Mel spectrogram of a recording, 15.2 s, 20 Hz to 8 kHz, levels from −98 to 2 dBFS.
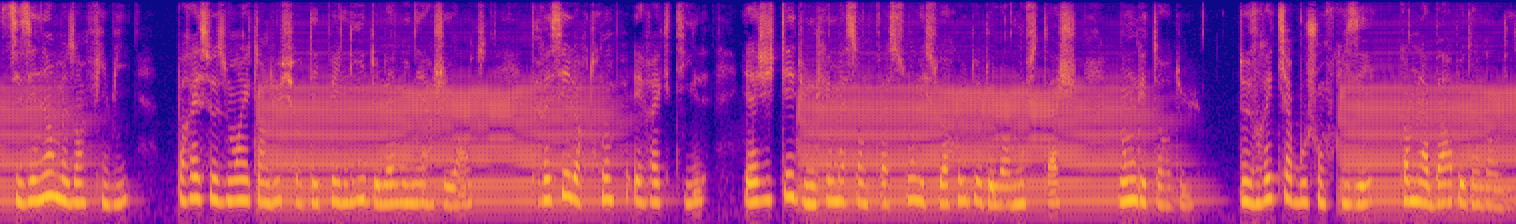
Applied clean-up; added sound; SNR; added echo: none; Wind instrument, woodwind instrument; 11 dB; none.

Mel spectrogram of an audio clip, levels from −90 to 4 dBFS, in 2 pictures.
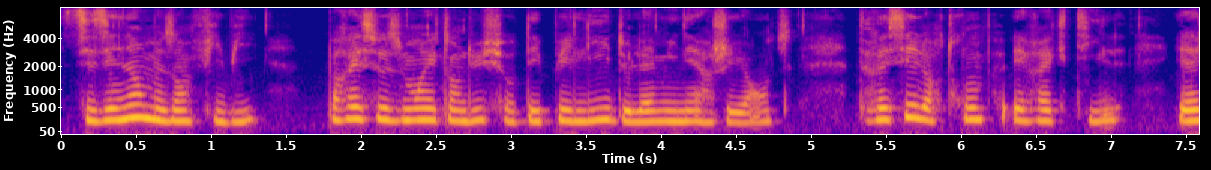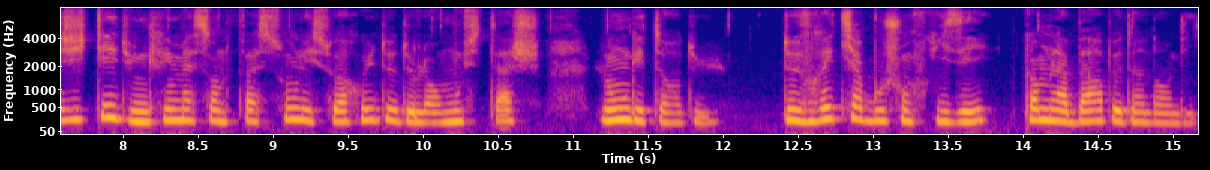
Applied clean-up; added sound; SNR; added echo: none; none; none; none.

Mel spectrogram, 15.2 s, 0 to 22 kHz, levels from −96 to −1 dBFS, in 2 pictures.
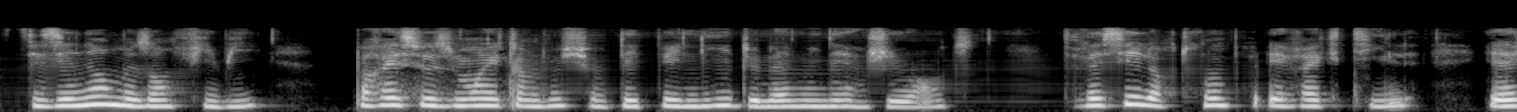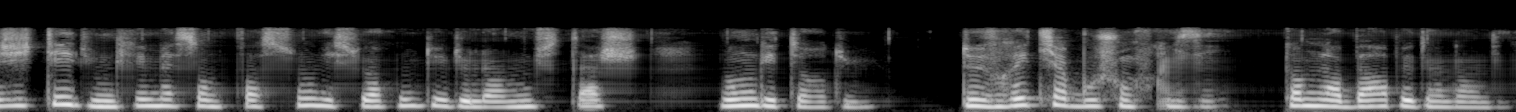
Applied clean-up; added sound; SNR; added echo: neural mask model DeepFilterNet 3.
